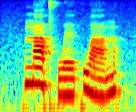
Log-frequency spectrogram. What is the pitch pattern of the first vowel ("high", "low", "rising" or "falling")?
falling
